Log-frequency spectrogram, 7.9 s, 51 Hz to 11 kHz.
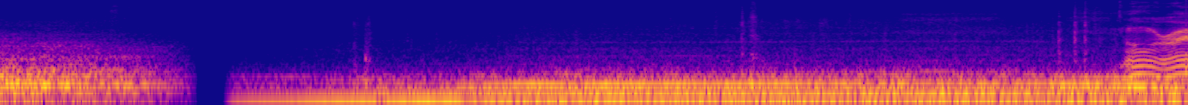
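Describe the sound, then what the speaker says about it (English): A Nissan 370Z NISMO cruising on the road, heard as a steady low engine and road rumble from inside the car, with one brief dropout early on, then even, continuous driving noise. "So I'm just gonna keep driving now."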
